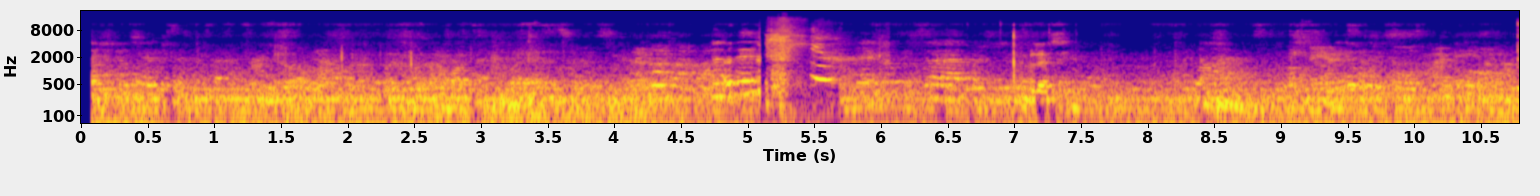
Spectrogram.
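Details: Prank "fart sneeze": a single sneeze-like burst amid crowd chatter and room noise, staged as a comedy prank.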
